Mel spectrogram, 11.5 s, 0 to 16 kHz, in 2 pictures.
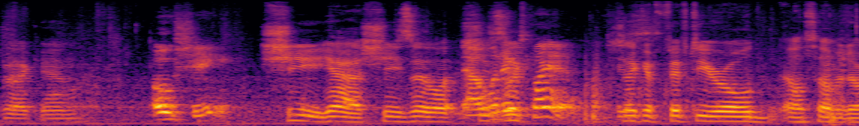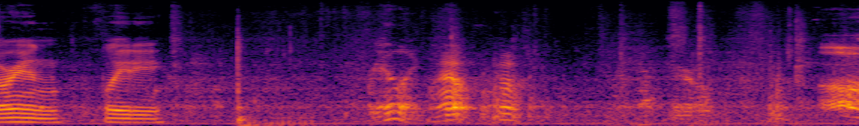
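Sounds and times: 
speech: 0.1s - 7.0s, 8.2s - 9.3s
soft knocks and shuffles: 6.8s - 11.0s.

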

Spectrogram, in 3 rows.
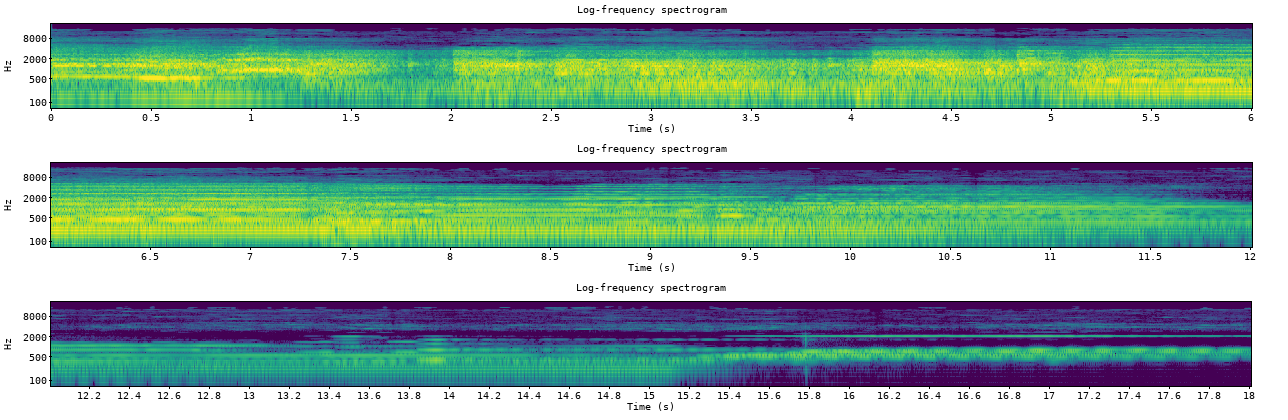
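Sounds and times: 
roaring car engine: 0.0s - 11.2s
car tires screeching while skidding off a curve: 0.0s - 11.3s.

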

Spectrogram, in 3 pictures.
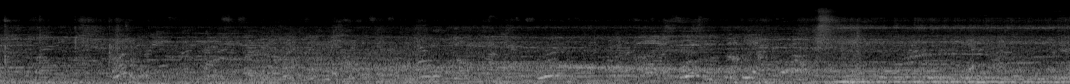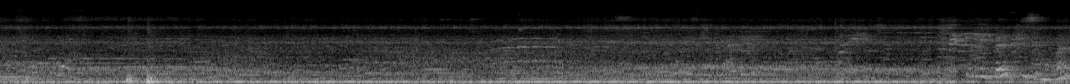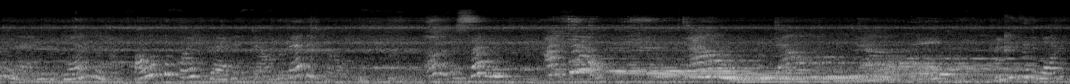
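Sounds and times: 
theme park crowd chatter: 0.0s - 32.0s
low mechanical hum of theme park ride machinery: 7.7s - 32.0s.

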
